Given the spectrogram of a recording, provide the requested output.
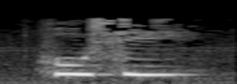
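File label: "呼吸", Mandarin Chinese; chinese flashcards; hsk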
